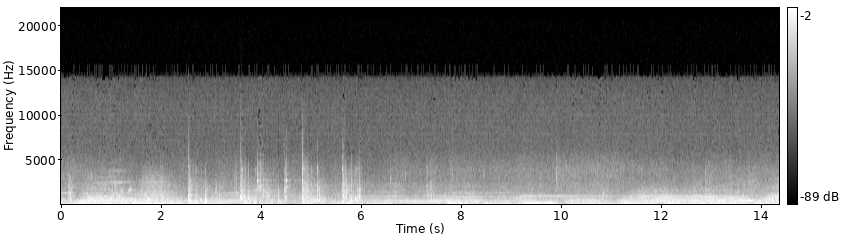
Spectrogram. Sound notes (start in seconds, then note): 3.4 wood clunking; 11.7 tense music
